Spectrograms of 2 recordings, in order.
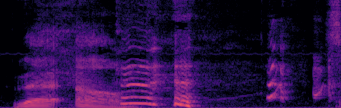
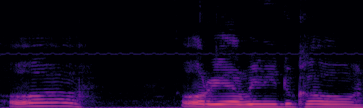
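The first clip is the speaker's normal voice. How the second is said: a Puerto Rican accent attempt that drifts elsewhere, higher; failed Puerto Rican accent; 7 semitones higher, 5 dB quieter than usual. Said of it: "No, that's more Chinese".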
